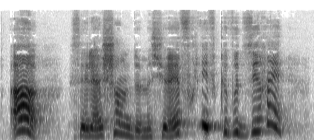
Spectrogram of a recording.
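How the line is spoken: Surprised discovering exclamation. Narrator (French): s'écria-t-il comme s'il faisait une découverte

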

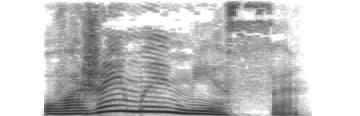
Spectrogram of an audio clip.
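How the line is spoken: Calm address. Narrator (Russian): спокойно обратилась я к блондинке

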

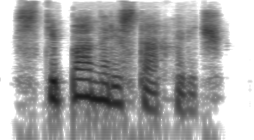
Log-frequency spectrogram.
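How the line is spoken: Whisper. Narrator (Russian): шепотом произнесла

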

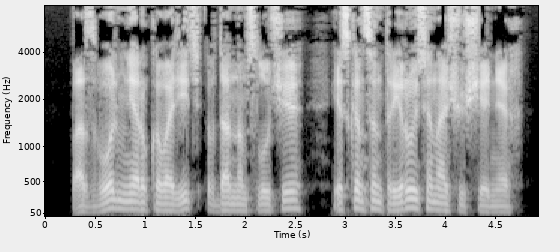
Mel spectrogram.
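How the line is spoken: Calm. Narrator (Russian): спокойно продолжаю я

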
